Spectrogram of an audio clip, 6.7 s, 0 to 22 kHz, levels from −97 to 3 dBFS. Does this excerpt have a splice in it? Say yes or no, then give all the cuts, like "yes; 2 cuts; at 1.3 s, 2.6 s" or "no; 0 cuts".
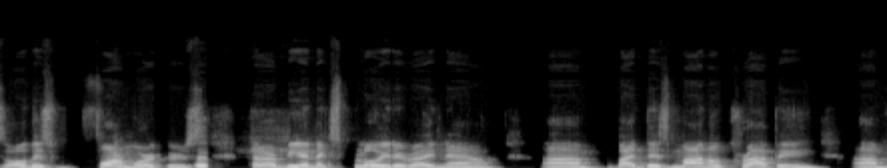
yes; 1 cut; at 4.6 s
